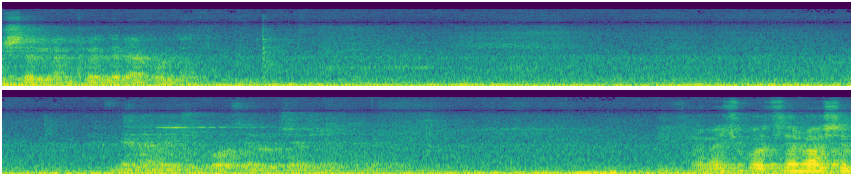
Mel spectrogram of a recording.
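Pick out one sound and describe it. A young man speaks calmly into microphones close by, pausing between phrases.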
